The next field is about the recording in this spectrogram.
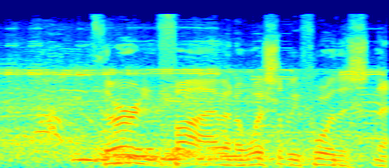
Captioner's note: whistle blows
